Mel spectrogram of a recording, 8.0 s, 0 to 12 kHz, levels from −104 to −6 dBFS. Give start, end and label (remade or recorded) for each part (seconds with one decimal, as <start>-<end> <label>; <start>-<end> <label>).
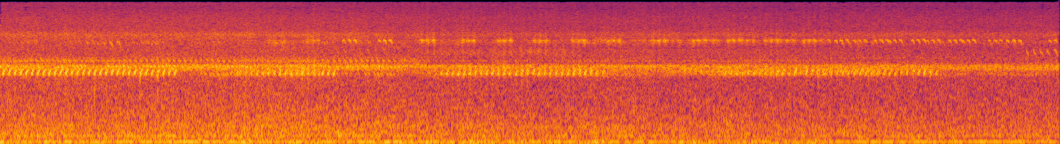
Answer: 0.0-1.8 recorded; 1.8-2.4 remade; 2.4-3.0 recorded; 3.0-6.2 remade; 6.2-8.0 recorded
